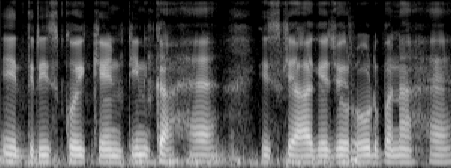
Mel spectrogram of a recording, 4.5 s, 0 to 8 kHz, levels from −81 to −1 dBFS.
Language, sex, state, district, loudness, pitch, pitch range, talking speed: Hindi, male, Jharkhand, Deoghar, -18 LUFS, 120 Hz, 115-125 Hz, 160 wpm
